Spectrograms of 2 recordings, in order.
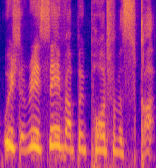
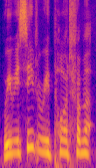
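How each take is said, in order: First: It is read in an attempted Scottish accent. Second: It is read in the speaker's plain accent.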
